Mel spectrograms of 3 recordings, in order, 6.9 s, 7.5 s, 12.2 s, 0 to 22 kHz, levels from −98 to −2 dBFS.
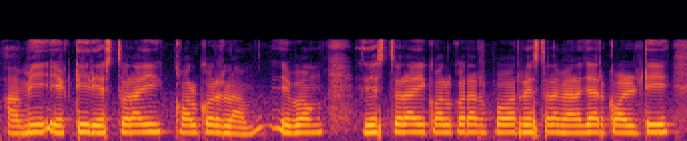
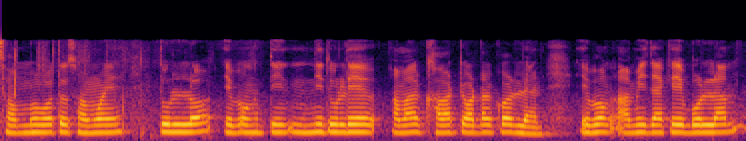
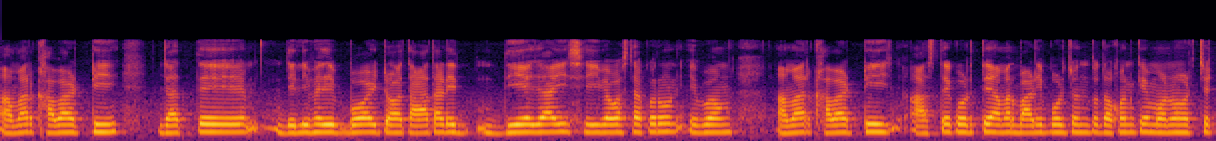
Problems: none marked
